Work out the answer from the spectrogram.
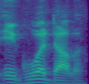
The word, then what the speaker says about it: Iguodala: My father would know how to say his name. He would say Iguodala. Iguodala. But my mother would say Iguodala. But I think I know where my pops from, so. So you would go with the Iguodala. Iguodala is the proper way, but Iguodala is easier.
